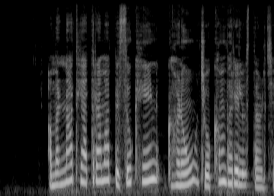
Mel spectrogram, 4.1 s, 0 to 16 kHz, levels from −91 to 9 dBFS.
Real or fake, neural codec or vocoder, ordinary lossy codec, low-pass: real; none; none; 14.4 kHz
